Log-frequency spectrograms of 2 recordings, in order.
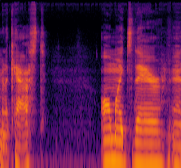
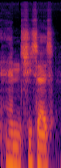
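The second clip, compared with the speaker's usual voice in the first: plain reading voice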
